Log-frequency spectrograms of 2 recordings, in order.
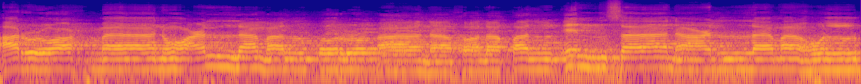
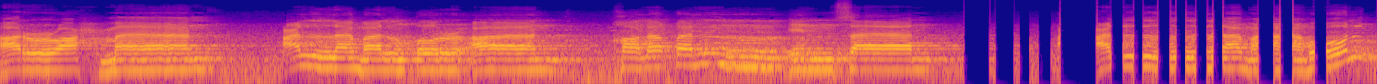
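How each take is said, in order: First: It is recited straight through without pausing. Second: It is recited with pauses between the phrases. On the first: It sounds like prose. "থামলাম না" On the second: It sounds like poetry. "যদি থেমে থেমে পড়ি"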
